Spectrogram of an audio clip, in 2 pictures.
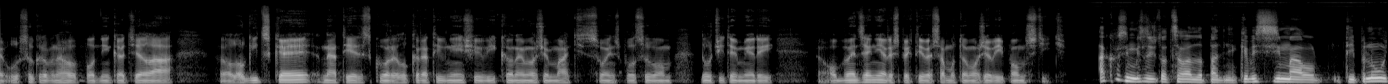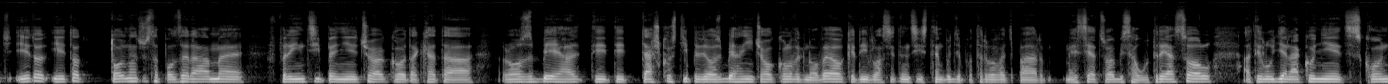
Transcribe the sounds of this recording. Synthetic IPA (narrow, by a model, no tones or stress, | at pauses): ʔusuːkɾɔmnɛːɦɔpɔd̪ɲikacɛʎa | lɔɡit͡skɛːnat̪ɪɛskʊɔɾɛlukɾat̪iːʊɲɛjʃɪɛʋiːkɔnɛmʊɔʒɛmacsʋɔjimspʊɔsɔbɔmd̪ɔuɾt͡ʃit̪ɛjmɪɛɾi | ɔ̰bmɛd͡zɛɲɪaɾɛspɛk̚t̪iːʋɛsamut̪ɔmʊɔʒɛʋipɔmscic | ʔakɔsimis̬liːʒɛt̪ɔt͡sɛlɛːd̪ɔpad̪ɲɛkɛbisi̥simalt̪ipnuːcjɛt̪ɔjɛt̪ɔt̪ɔnat͡ʃɔsapɔzɛɾaːmɛ | fpɾint͡siːpɛɲɪɛt͡ʃɔakɔt̪akaːt̪aːɾɔzbɪɛɦat̪ɪɛt̪ɪɛcaʃkɔscipɾiɾɔzbɪɛɦaɲiːt͡ʃɔɦɔkɔlʋɛɡnɔʋɛːɦɔkɛd̪iʋlasɲɛt̪ɛnsist̪ɛːmbuɟɛpɔt̪ɾɛbɔʋacpaːɾmɛsɪat͡sɔʊabisaut̪ɾɪasɔlʔa̰t̪iːluɟɪanakɔɲɪɛt͡sskɔn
